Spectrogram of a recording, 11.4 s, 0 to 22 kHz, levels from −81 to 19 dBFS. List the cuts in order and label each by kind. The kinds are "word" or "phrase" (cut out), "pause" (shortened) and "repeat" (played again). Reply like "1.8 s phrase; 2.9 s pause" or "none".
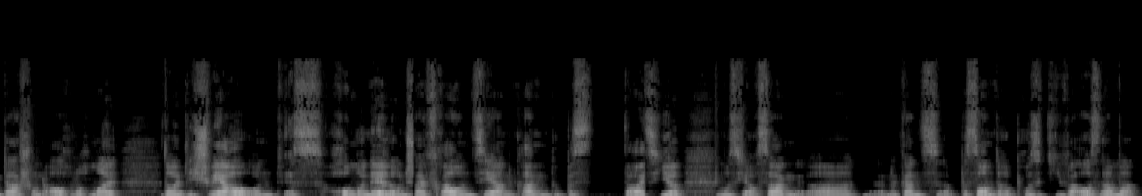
1.6 s word; 2.8 s word; 4.1 s word; 6.4 s word; 7.2 s word; 9.0 s word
